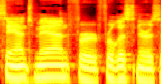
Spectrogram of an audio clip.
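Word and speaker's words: S&Man: Cemetery dance too called it's a sand it's pronounced Sandman for for listeners it's spelled s Ampersand M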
